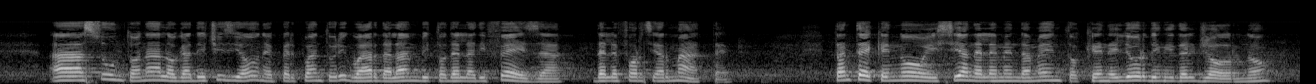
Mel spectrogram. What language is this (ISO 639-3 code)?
ita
